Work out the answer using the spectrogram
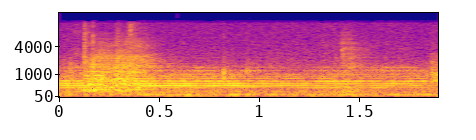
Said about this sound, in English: I just heard a train. I don't know. Are you there? Yeah. You hear the train? Yeah, that's down the road from me. But that's real. That wasn't like fake, was it?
